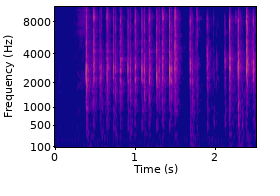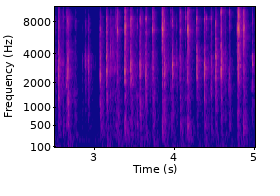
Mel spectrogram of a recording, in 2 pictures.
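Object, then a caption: Plastic computer keyboard. Fingertips type on a full-size silver-and-black plastic desktop keyboard with hollow key switches, producing continuous rapid key taps. The taps are bright and clicky with very short decay. They come in quick bursts with brief pauses, over a faint steady low hum.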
